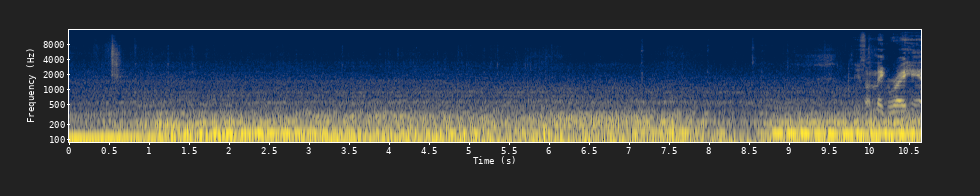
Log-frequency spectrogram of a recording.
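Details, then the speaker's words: 2005 Pontiac GTO while driving; a steady low droning roar at road speed that goes quiet on a turn; owner suspects the right wheel bearing, the left having already been replaced; roaring noise while driving. "just in case you missed it hear that roaring noise like there it went away"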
